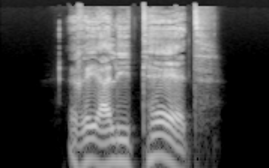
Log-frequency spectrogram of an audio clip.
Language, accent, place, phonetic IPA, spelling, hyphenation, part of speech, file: German, Germany, Berlin, [ˌʁea̯liˈtʰɛːtʰ], Realität, Re‧a‧li‧tät, noun, De-Realität.ogg
- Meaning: 1. reality (state of being real) 2. reality, fact (that which is real) 3. dasein 4. real estate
